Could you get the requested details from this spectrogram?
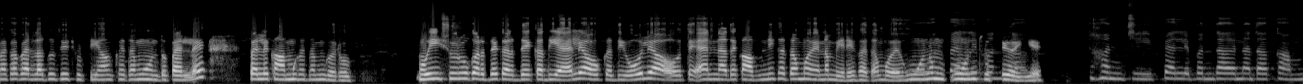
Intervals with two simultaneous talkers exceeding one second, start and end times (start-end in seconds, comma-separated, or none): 8.9-10.3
